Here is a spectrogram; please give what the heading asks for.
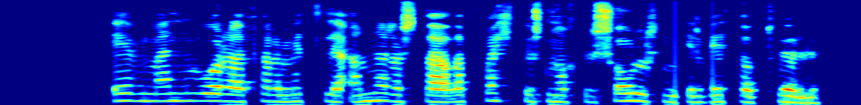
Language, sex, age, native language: Icelandic, female, 30-39, Icelandic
